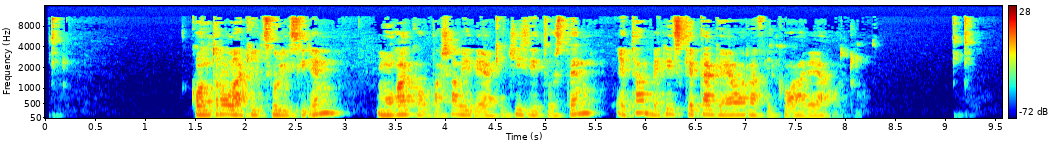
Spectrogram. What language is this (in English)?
Basque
